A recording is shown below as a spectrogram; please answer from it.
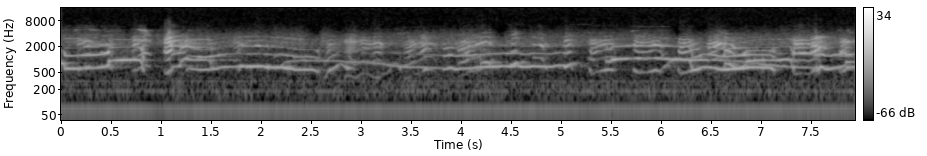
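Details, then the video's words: Coyotes in a yipping, howling chorus: several wavering, sliding voices overlap continuously, some rising and falling in pitch, with short sharp yips scattered throughout. "Som de Coiote uivando"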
